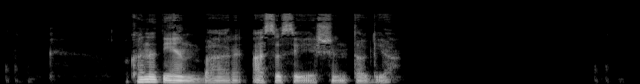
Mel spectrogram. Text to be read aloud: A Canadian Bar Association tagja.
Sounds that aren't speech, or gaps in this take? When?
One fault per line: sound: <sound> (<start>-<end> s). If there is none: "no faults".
no faults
